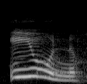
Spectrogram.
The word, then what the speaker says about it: une: It is Iyun. It will be pronounced as Iyun in French, and I have written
